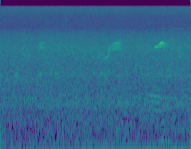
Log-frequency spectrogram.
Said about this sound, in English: Birds and stuff like that.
